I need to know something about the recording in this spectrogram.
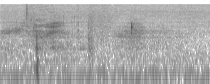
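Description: Near silence with a faint breathy whisper and a small click about a third of a second in.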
